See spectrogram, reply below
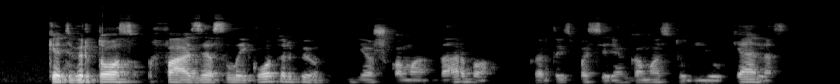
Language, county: Lithuanian, Kaunas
